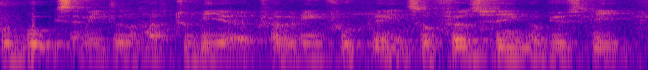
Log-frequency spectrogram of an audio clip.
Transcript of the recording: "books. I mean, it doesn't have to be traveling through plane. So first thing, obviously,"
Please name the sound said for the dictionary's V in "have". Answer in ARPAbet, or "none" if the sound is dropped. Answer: F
